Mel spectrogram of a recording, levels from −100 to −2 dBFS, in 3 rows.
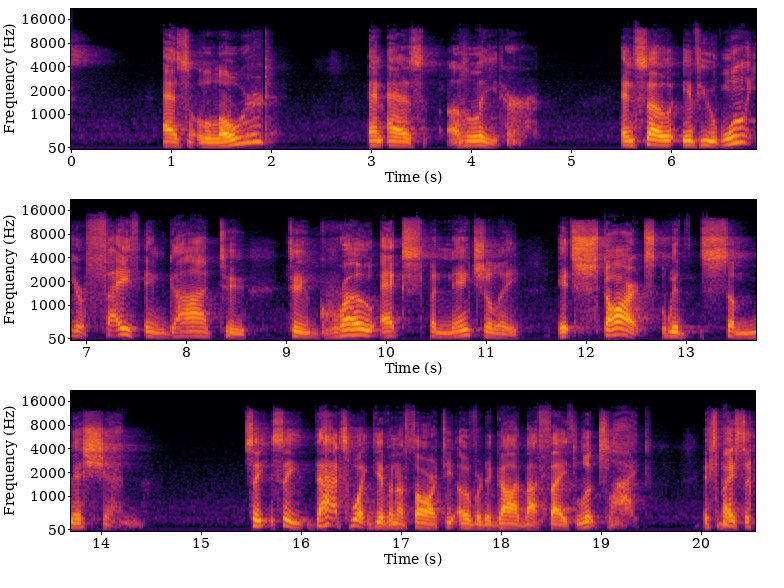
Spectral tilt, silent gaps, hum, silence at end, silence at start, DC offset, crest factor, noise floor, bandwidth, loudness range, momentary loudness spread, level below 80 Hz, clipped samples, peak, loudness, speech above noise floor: -3 dB/octave; none; none; 0.05 s; 0 s; under 0.1%; 20 dB; -73 dBFS; 14 kHz; 4 LU; 12 LU; -78 dBFS; under 0.1%; -6 dBFS; -26 LUFS; 47 dB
